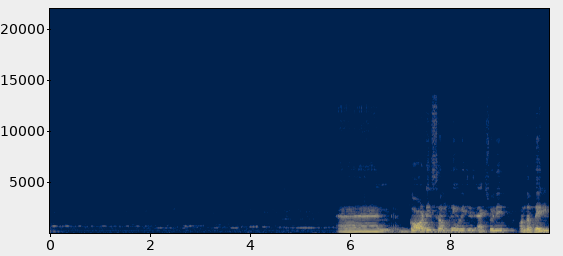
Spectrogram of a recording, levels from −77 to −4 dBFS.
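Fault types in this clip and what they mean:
Audio missing between chunks: in this speech you get two tiny skips, at 6.28 s and 8.77 s, about 2.5 s apart, where a sliver of a few milliseconds just vanishes and the sound on either side butts straight together with no gap of silence. That regular spacing is the giveaway. It's likely a recorder or processor handling the audio in 2.5-second blocks and dropping a bit each time it hands over from one block to the next.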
